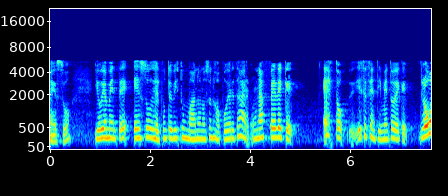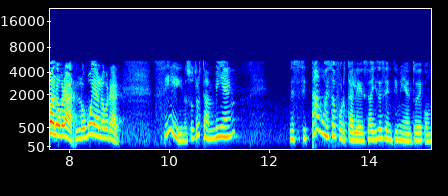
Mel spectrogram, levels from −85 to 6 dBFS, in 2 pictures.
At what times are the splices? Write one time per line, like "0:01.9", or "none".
0:04.0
